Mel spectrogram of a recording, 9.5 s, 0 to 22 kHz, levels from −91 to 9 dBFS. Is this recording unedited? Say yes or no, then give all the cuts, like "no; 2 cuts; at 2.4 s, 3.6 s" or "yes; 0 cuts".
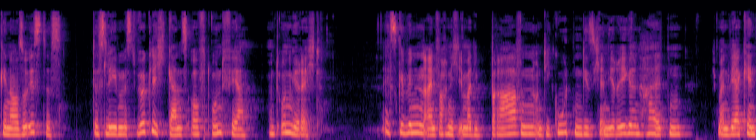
yes; 0 cuts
